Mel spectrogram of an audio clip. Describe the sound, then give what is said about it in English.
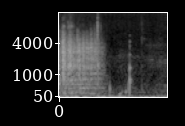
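A fairly loud burst of hard rattling, then a few sharp clacks as dice rolled in a game, aiming for above 10, bounce and settle on a hard table. No voices are heard. “Come on, dice, above a 10.”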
